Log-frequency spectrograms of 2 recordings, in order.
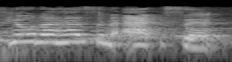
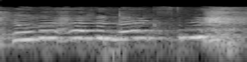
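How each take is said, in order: First: Put-on "accent" said as two syllables, high; intended wording. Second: High, laughing child imitation ending on "accident"; mimicked schoolchildren. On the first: Correcting what the classmates said about Hilda, amused and high. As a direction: say "accent" cleanly, without an extra syllable, amused. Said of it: "Instead of". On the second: Remembering what all the children said, high laughing mimicry. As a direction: squeal it like kids, breaking into laughter. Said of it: "It was like".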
